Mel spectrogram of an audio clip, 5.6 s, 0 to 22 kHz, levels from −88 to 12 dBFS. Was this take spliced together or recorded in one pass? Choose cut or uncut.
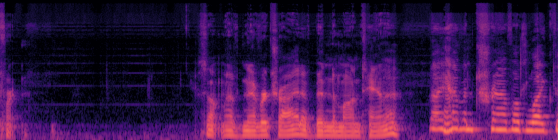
cut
